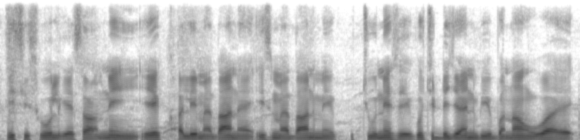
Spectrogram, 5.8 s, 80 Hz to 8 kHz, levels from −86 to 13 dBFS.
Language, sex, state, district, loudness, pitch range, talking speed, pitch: Hindi, male, Uttar Pradesh, Saharanpur, -18 LUFS, 110-120 Hz, 205 wpm, 115 Hz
